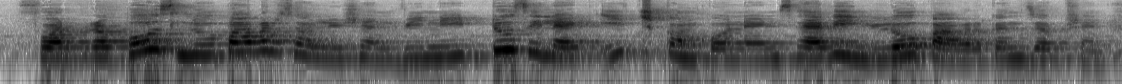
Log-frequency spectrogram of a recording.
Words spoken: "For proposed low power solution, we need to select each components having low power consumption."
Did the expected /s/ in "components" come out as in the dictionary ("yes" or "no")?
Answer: yes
